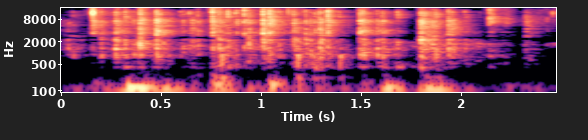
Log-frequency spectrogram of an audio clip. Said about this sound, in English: I have a very loud keyboard. I just type quietly with it. Oh, I can't do that. I guarantee you my microphone is picking it up though.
